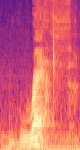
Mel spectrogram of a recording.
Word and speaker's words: Rath: front office manager, a young lady named Rath. I tried to make that a W-R-A-T-H. She reminded me that the W is silent. Although to know a Rath, you would think it was a W.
